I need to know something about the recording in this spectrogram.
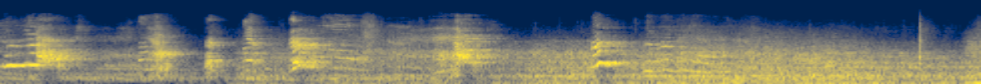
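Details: Young Shiba Inu puppies yipping repeatedly, about every half second to a second, with brief high squeaky cries set against continuous low rumbling and shuffling noise.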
